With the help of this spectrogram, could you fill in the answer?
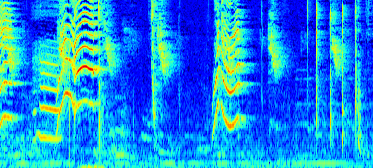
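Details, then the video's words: Indian ringneck parakeet, a talking pet parrot, laughing: two loud harmonic, rising-then-falling squawky phrases, then softer hissy bursts and sharp clicks. "Hasne Wala Tota || laughing mitthu || Talking Parrot"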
